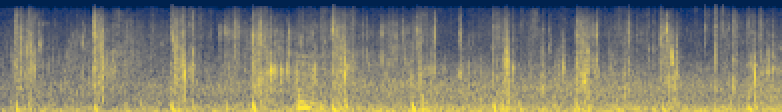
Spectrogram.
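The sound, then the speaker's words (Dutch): Footsteps walking along a path in a city park, a steady run of soft, scuffing footfalls with many crisp steps at an even, unhurried pace. “laten we een rondje gaan lopen”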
